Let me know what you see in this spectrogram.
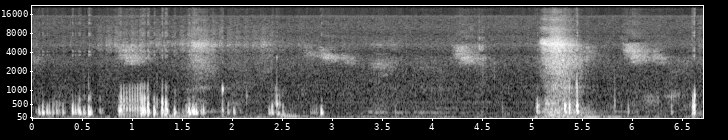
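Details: Stomach growling from hunger in a person who says they were starving: soft gurgles and low rumbles with short squeaky bursts, typical of an empty stomach.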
